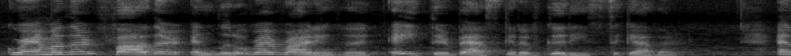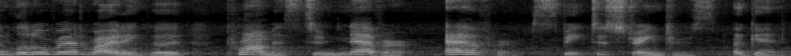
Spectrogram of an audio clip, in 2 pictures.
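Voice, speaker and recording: A woman reading a children's story aloud as a storybook reader, slow and gently expressive. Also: medium pitch, a little hiss or hum, rough recording.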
